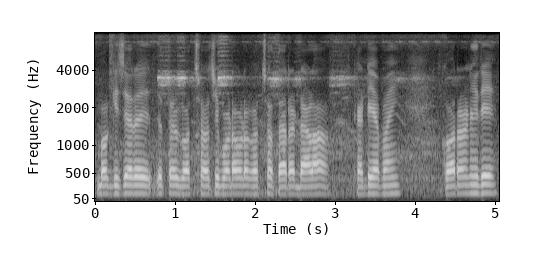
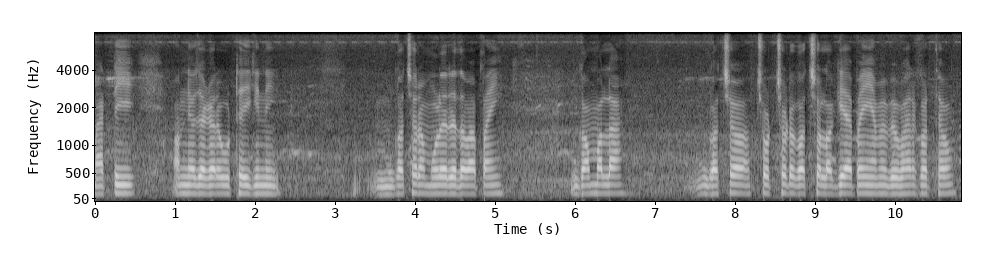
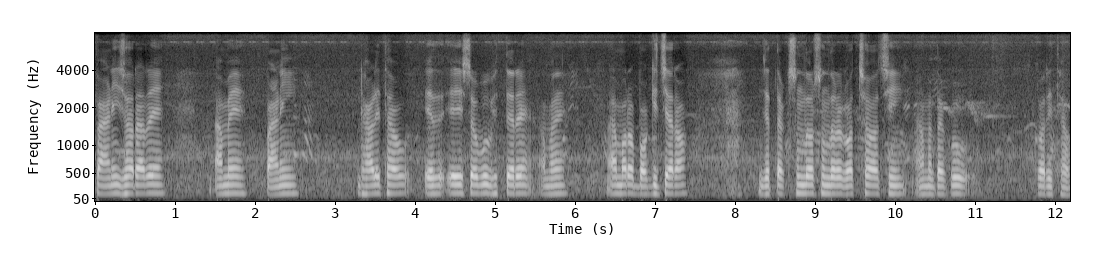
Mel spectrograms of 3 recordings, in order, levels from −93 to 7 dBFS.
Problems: constant background noise, continuous background conversations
